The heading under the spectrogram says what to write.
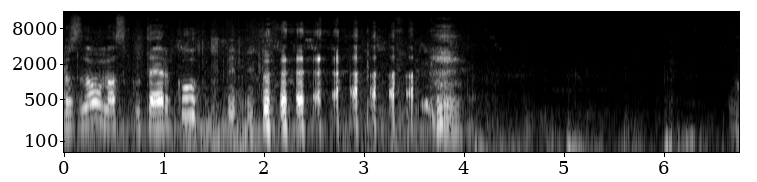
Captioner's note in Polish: śmiech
